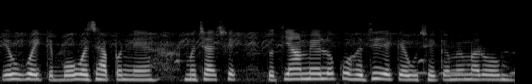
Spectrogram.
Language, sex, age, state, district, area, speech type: Gujarati, female, 30-45, Gujarat, Rajkot, rural, spontaneous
